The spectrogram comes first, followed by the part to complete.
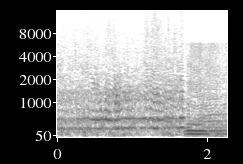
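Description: A mass of honeybees buzzing on an open hive frame: a steady hum with a slightly wavering pitch. Near the end it changes abruptly to a lower, steadier hum.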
